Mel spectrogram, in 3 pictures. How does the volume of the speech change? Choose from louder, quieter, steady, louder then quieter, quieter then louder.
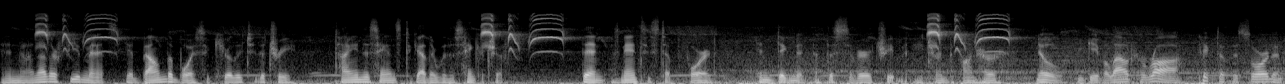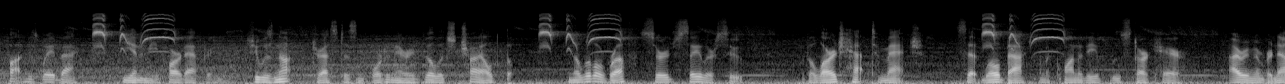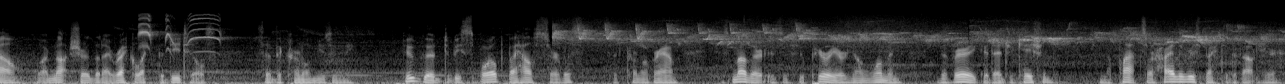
steady.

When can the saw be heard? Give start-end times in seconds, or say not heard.
not heard.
